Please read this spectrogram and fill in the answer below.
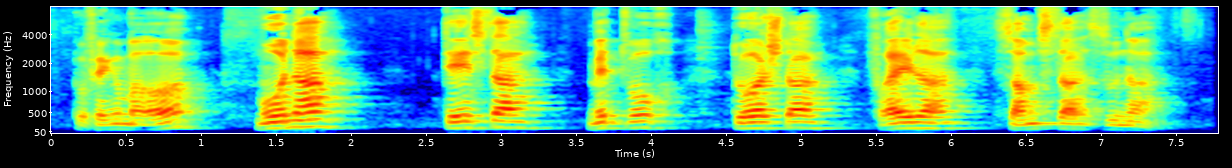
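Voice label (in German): wochentage, O-Ton Hunsrück; Mittelstrimmig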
